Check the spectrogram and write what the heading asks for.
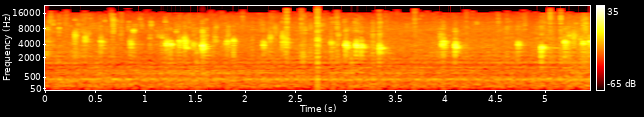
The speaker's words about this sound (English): The sound and smell of boulettes sizzling away.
